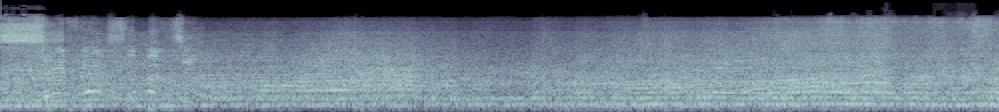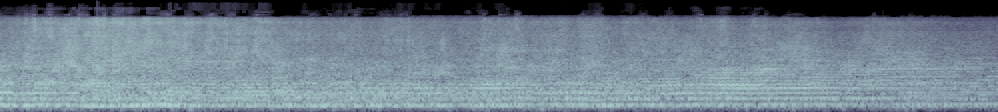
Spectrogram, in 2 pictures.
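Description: Sport compact race cars accelerate off the start line together, a loud, sustained, layered engine roar that holds steady throughout, with a voice talking over it.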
